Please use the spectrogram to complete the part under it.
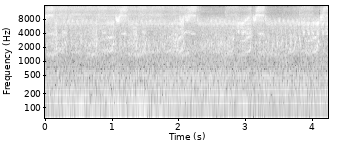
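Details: Cicadas in summer on Hwangnyeongsan, Korea, 1 August 2019, with urban noise behind; several faint upward-sweeping buzzes rise out of a continuous high insect drone over strong low-pitched city rumble.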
